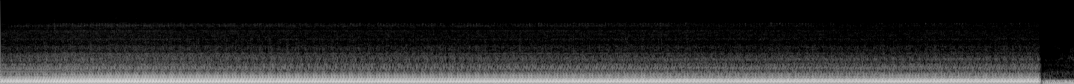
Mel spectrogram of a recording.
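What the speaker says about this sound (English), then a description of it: "And let's get a cold start." Infiniti G37x coupe engine after a drivetrain swap, cold starting and settling into a loud, steady close-up idle with a rich low rumble throughout, cutting off abruptly near the end.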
